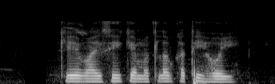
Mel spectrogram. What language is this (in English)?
Magahi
